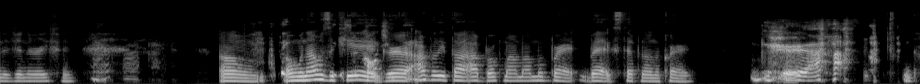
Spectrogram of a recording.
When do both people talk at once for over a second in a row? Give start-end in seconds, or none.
2.7-4.3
